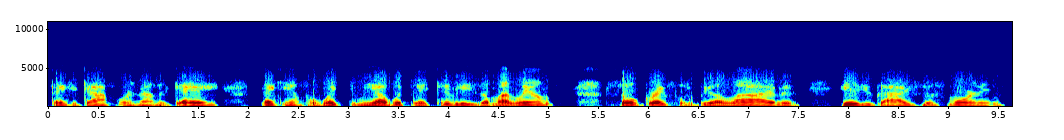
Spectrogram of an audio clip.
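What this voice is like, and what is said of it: Hoarse, laryngitic voice. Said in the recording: “My voice is still a little laryngitis”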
